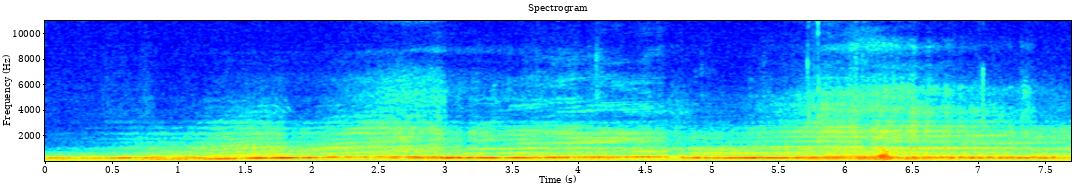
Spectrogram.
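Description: A 650cc street motorcycle launching down the drag strip at Sydney Dragway on a night race meet, its engine note climbing in a loud, rising whine through the gears with a brief dip between shifts.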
